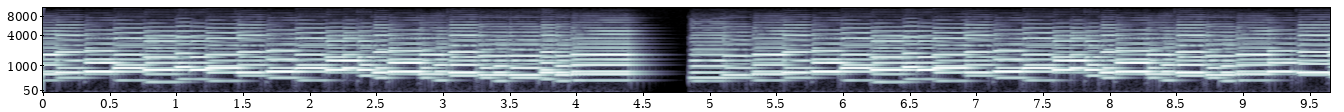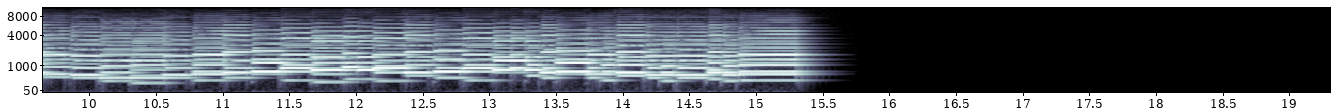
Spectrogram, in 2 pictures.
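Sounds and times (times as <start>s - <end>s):
two-part polska folk dance tune: 0.0s - 15.4s.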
